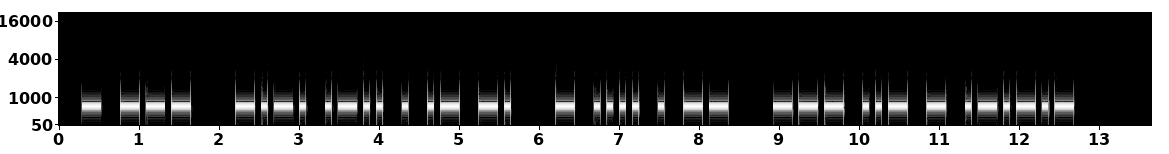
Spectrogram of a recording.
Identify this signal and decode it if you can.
Morse code, heard as a keyed tone, about 15 wpm, 700 Hz. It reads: TO CLEAN THEM OUT.
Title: Sentences from Top 1500 Words 15wpm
